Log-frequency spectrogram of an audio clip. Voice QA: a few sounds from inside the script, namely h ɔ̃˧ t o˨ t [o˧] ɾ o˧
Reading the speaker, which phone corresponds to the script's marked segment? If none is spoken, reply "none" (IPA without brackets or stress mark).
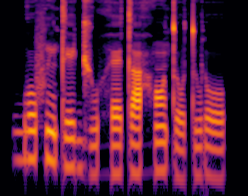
u˧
